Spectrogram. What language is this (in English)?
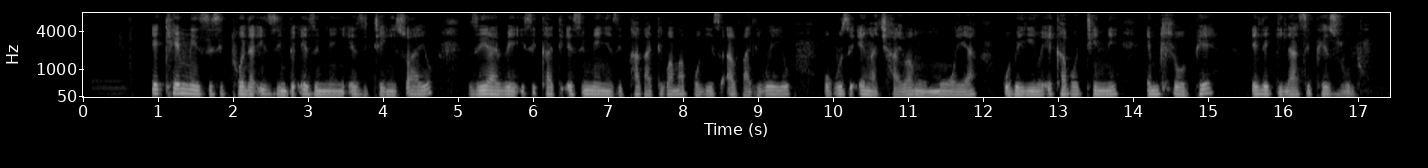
North Ndebele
